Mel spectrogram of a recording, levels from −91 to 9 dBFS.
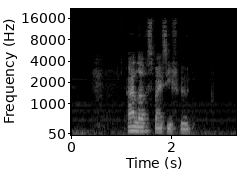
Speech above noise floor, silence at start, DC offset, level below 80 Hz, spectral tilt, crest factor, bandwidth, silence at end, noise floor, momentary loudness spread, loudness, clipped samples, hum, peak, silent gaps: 34 dB; 0.1 s; under 0.1%; -66 dBFS; -6 dB/octave; 18 dB; 16.5 kHz; 0.9 s; -70 dBFS; 10 LU; -37 LUFS; under 0.1%; none; -22 dBFS; none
